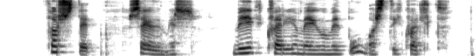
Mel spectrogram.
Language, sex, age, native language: Icelandic, female, 30-39, Icelandic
